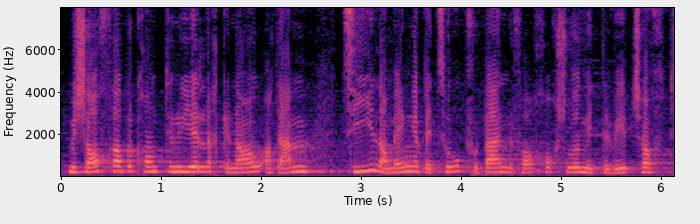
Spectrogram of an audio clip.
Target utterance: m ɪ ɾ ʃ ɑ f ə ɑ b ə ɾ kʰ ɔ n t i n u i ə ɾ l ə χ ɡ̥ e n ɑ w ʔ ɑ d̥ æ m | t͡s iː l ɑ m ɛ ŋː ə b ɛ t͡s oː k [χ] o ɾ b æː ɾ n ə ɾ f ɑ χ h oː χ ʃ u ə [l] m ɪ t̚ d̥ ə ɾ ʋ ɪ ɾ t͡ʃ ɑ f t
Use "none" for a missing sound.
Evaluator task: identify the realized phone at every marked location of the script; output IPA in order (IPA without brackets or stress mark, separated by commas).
f, l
